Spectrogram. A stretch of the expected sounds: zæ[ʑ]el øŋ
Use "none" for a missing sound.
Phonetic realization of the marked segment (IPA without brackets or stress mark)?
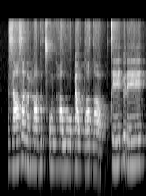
zˤ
